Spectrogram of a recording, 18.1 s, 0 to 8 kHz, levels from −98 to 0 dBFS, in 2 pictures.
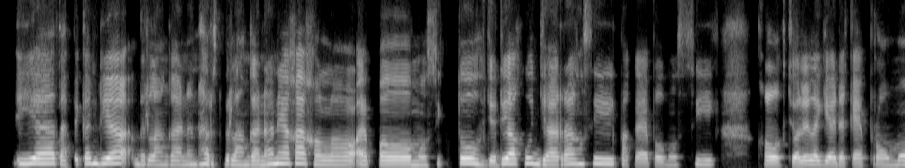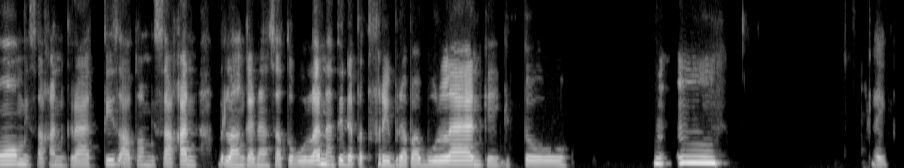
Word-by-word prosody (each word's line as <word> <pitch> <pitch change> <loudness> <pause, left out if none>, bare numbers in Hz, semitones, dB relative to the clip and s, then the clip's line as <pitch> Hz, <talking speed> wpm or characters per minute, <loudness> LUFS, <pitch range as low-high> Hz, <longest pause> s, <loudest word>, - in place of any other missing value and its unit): iya 245 +1 +4
tapi 210 0 -7
kan 250 +2 +1
dia 255 +1 +4
berlangganan 205 -1 -6
harus 230 -1 -3
berlangganan 205 +2 0
ya 255 - +3
Kak, 255 -1 0
kalau 200 -2 -2
Apple 190 -1 +1
Music 190 +5 -7
tuh 245 -4 +4
jadi 235 +5 +3
aku 260 +2 0
jarang 225 +2 0
sih 240 -1 -1
pakai 185 -6 -7
Apple 185 +1 -6
Music, 190 +3 -10 0.4
kalau 190 -2 +1
kecuali 185 0 0
lagi 195 -2 +1
ada 180 -1 -2
kayak 175 0 -7
promo 200 +5 0
misalkan 185 -3 -8
gratis 175 +4 -6
atau 175 +2 -6
misalkan 185 0 -3 0.2
berlangganan 180 0 -2
1 180 +1 -6
bulan 190 +4 +2
nanti 205 -1 -2
dapet 195 -1 -3
free 195 - -1
berapa 180 -1 -3
bulan 195 +2 +4
kayak 180 +1 -10
gitu, 185 -1 -4 0.9
mhm. 280 +2 +6 1.5
Baik. 185 -1 -8
195 Hz, 140 wpm, -22 LUFS, 185-225 Hz, 1.5 s, mhm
